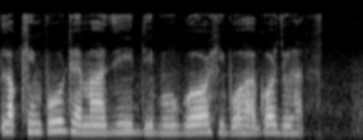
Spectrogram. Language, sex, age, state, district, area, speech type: Assamese, female, 60+, Assam, Dhemaji, rural, spontaneous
